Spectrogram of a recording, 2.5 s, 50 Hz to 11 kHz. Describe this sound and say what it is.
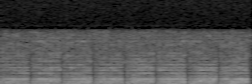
dead signal2
analog, comms, communication, digital, distorted, distortion, electronic, field-recording, garbled, government, military, morse, noise, radar, radio, receiver, signal, soundscape, static, telecommunication, telegraph, transmission, transmitter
